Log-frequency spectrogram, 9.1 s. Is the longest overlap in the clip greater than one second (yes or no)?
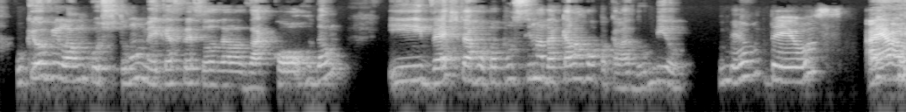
no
